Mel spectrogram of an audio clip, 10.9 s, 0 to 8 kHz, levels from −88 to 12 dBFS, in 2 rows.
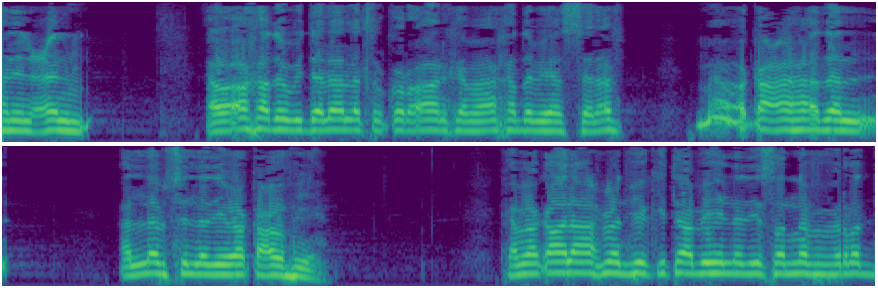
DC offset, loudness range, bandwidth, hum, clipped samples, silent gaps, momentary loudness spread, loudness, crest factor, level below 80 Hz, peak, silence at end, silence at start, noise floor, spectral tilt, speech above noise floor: under 0.1%; 2 LU; 8 kHz; none; under 0.1%; none; 8 LU; -17 LUFS; 12 dB; -52 dBFS; -6 dBFS; 0 s; 0 s; -67 dBFS; -7.5 dB/octave; 51 dB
